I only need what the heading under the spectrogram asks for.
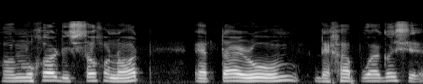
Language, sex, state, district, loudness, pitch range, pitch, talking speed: Assamese, male, Assam, Sonitpur, -14 LUFS, 150-165 Hz, 155 Hz, 100 wpm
